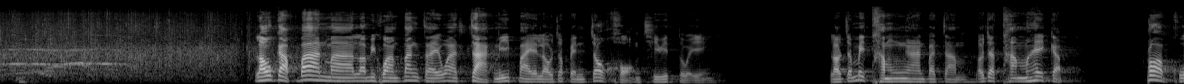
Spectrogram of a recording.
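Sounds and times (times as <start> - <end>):
audience applause: 0.0 - 2.8
speech: 2.5 - 7.2, 8.3 - 10.8, 11.5 - 11.8.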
